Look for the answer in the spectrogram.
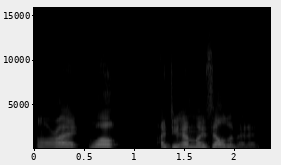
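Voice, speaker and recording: A playful man co-hosting a casual podcast, telling stories with real animation. His voice swoops up and down a lot around a middle pitch, and the sound is close and dry. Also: sing-song, fairly quick, a bit bright, dry recording. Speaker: podcast co-host.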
